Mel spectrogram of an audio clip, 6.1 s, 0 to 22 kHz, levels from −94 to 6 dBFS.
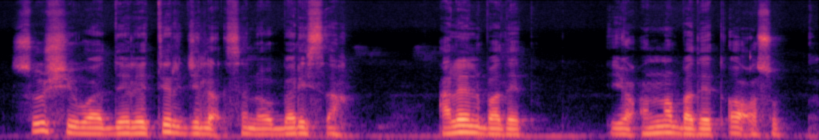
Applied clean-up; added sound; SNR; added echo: none; none; none; none.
